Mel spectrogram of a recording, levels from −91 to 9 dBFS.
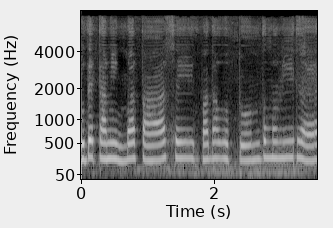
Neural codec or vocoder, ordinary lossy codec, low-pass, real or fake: codec, 16 kHz, 1.1 kbps, Voila-Tokenizer; none; none; fake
